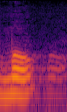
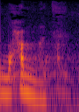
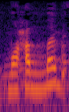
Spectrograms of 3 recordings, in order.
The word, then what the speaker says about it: Muhammad: Therefore our children also, anybody has to keep some nickname for them, tell them Now you see, his name is not Mo, his name is Muhammad. His name is Muhammad, and learn to pronounce the names correctly.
